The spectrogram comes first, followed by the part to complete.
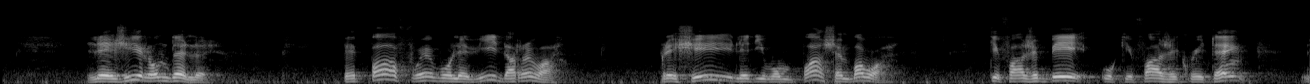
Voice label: patois de St Luc Anniviers poème; patois valaisans; Les hirondelles

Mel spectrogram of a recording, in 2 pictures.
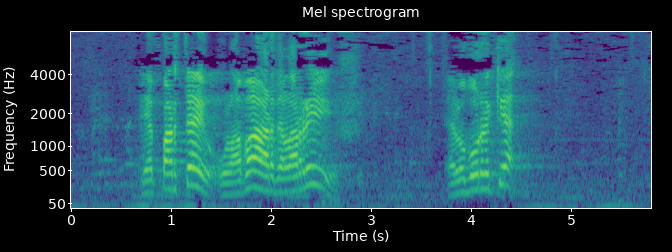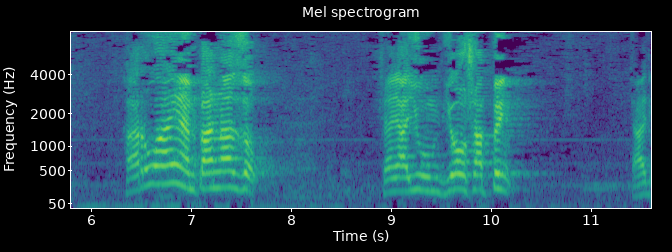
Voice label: patois d'Heremence; patois valaisans; Jean le naif

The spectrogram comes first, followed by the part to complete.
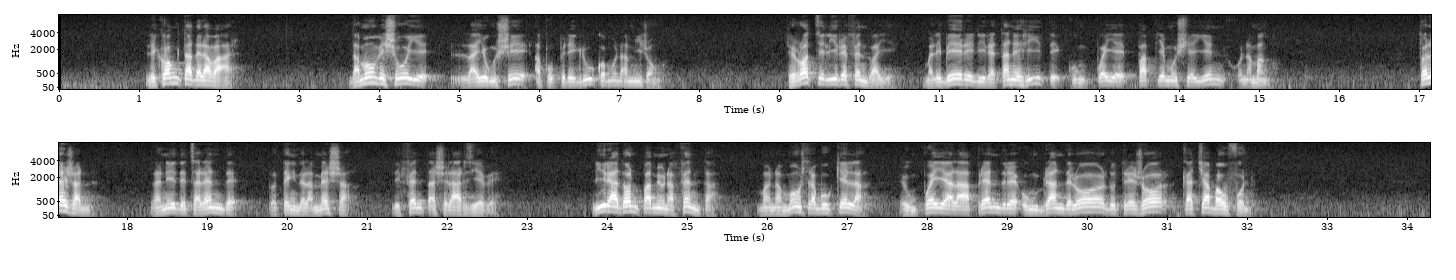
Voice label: patois de St Luc Anniviers histoire; patois valaisans; Lavare

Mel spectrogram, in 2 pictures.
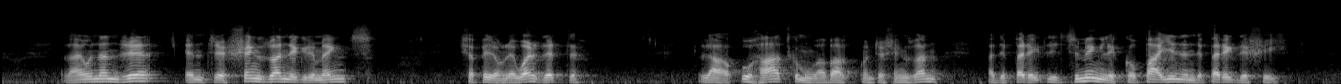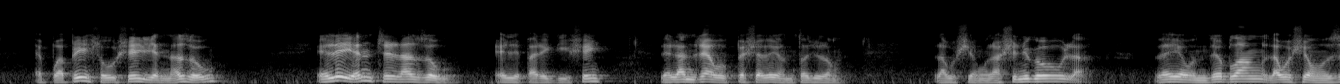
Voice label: De nuit sur la route de Grimentz Patois de Grimentz Anniviers histoire; patois valaisans

